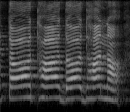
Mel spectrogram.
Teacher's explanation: जब भी हम त, थ, द, ध, न पढ़ते हैं तब हमारी जीभ जो है वो दांत को जाके स्पर्श करती है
